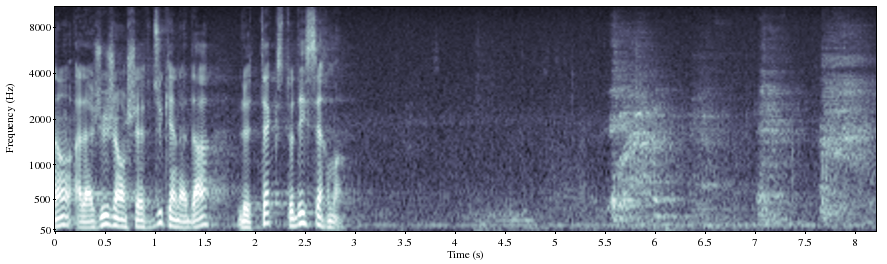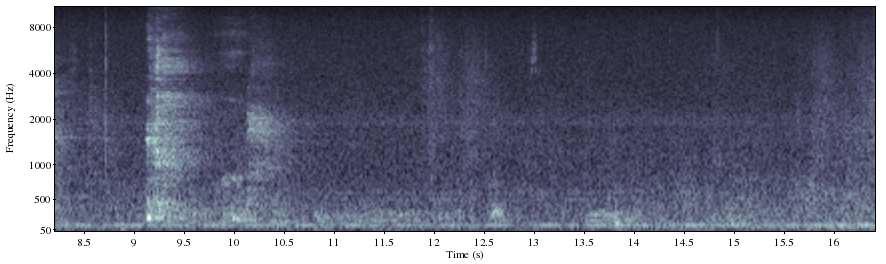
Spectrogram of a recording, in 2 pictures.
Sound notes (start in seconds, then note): 0.0 speaking French; 5.3 speaking French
